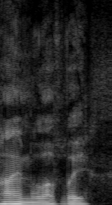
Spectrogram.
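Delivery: depressed-sounding, glum, dejected, downbeat tone. Asked by the hosts how he's doing, answering, sounding depressed. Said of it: "he just sounds so like depressing".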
